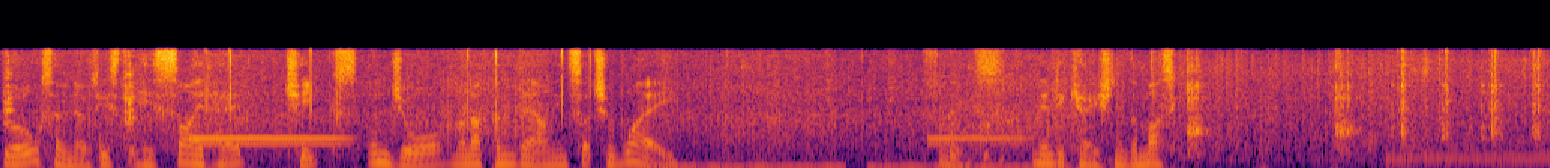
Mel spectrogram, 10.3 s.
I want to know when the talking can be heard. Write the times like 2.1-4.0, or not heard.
0.0-4.5, 6.2-7.9.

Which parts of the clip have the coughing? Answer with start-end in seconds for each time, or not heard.
6.3-6.9.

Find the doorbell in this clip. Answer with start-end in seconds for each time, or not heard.
1.2-2.4, 6.2-6.8.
